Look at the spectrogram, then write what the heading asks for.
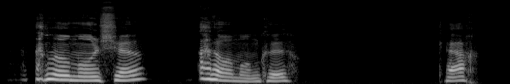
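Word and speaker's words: cœur: Coeur. It's pronounced coeur.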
